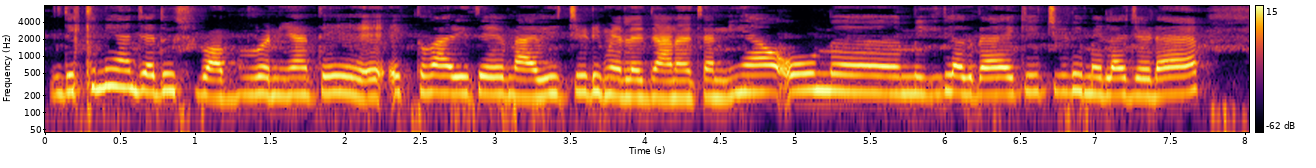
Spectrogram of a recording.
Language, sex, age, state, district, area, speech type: Dogri, female, 18-30, Jammu and Kashmir, Jammu, rural, spontaneous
